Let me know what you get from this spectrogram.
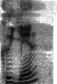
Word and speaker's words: kuyen: E kuyen, que significa lua, tem uma aberta, que é k, e uma fechada, que é yen.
